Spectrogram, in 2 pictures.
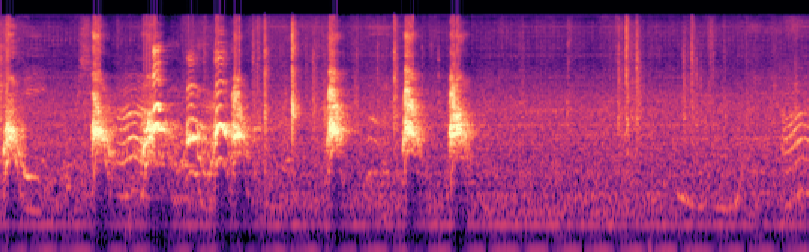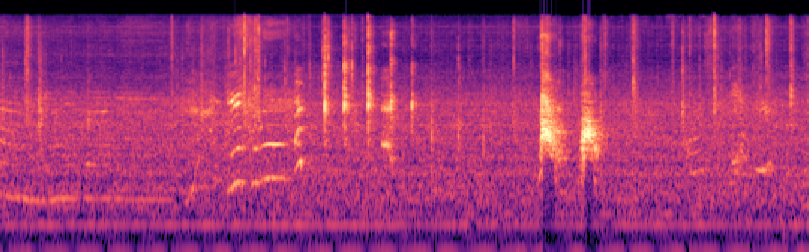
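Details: Yipping four-week-old Boxer puppies socializing with children: a rapid cluster of short sharp yips opens, followed by a quieter stretch of low whimpers and rising whines, then two more yips near the end, over a steady hum.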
